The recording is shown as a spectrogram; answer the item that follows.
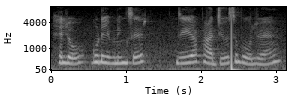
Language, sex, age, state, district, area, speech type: Urdu, female, 18-30, Telangana, Hyderabad, urban, spontaneous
